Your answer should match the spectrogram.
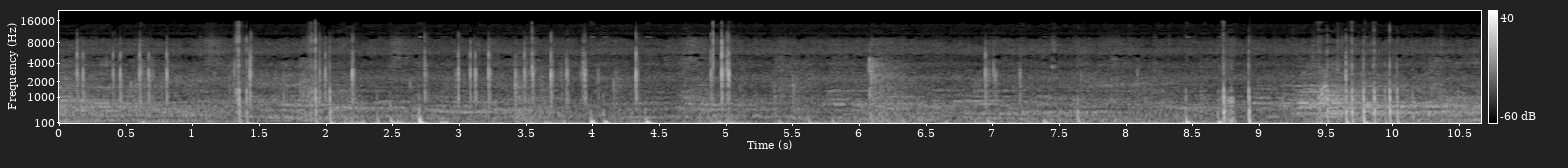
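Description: Irregular clicks and low thumps from footsteps on a stone floor and from handling the phone while walking, over a low rumble, with faint voices in the background.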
